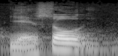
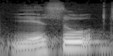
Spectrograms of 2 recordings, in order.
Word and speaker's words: 耶稣: 新约耶稣是希腊文希苏翻译过来的，所以你用普通话来读耶稣，耶稣就很近希伯这个希腊文的发音，但是翻了广东话之后就变成耶稣就不近了，所以呢是一种误会，以为呢是爸爸叫耶和华，大家都姓耶，个仔叫耶稣。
